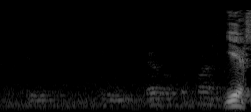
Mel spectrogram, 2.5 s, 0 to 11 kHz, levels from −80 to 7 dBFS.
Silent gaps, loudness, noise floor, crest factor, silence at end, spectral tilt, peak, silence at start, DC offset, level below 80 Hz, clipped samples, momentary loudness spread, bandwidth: none; -38 LUFS; -66 dBFS; 24 dB; 0 s; -3.5 dB/octave; -20 dBFS; 1.1 s; under 0.1%; -80 dBFS; under 0.1%; 28 LU; 8.4 kHz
